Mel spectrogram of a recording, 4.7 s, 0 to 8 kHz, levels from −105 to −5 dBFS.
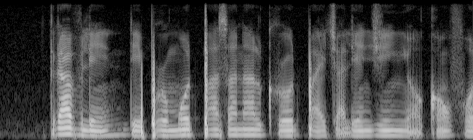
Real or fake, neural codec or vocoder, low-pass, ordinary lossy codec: real; none; 7.2 kHz; none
